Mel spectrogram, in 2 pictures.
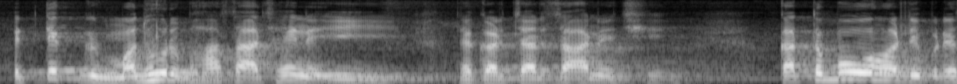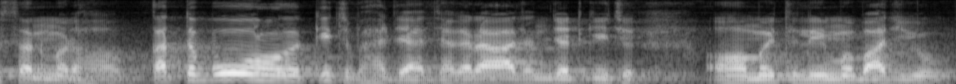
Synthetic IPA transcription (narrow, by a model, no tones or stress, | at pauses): et̪ːekməd̪ʱuɾbʱasat͡ʃʰəjnɛid͡ʒəkəɾt͡ʃəɾt͡ʃanet͡ʃʰi | kət̪boəɦə̃ɖipɾesənmeɾə̰ɦə̰bkət̪boəɦə̃kekit͡ʃʰbʱɛld͡ʒaed͡ʒʱəɡɾad͡ʒʱənd͡ʒət̪kit͡ʃʰə̰ɦə̃məjt̪ʰlimebad͡ʒijo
